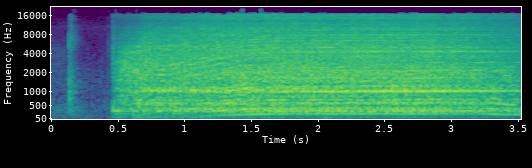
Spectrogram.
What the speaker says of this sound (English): Now remember to put the lid on, and I'm going to blitz this down.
